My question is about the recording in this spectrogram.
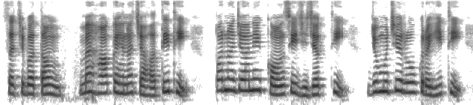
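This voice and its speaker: Soft-spoken woman reading a heartfelt story aloud, bit high pitched. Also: lively intonation, slow. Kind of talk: first-person story narration.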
